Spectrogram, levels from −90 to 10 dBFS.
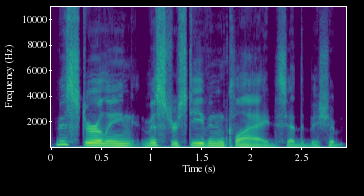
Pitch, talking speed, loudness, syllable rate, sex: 140 Hz, 165 wpm, -18 LUFS, 4.3 syllables/s, male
